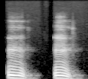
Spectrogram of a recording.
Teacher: Donc le son U, c'est au fond de la gorge. Pour le faire, vous faites un U avec la langue et un I avec les lèvres.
